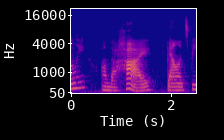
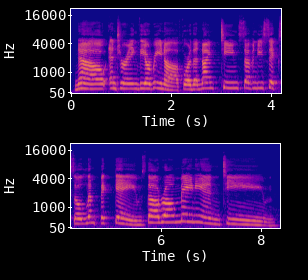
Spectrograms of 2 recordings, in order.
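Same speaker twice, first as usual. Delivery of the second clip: loudspeaker announcement; 3 semitones higher, 5 dB louder than usual. A narrator's reading. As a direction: boom it out like a stadium PA. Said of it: "over the loudspeaker".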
